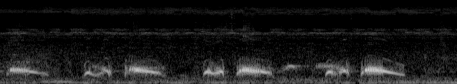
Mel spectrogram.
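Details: Calling female spotted dove urging a male on. Clear, fairly loud, low coos come in quick succession. A short rising note is followed by a longer downslurred coo, about four phrases in under five seconds.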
